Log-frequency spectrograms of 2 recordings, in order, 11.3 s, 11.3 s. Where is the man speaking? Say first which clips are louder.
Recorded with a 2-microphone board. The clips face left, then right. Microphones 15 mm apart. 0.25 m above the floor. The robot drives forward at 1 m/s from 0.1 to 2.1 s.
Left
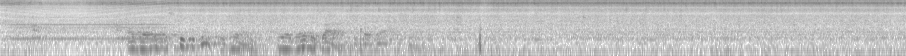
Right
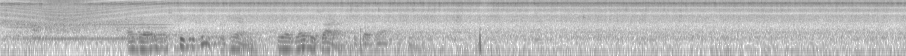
Right 2 dB; 75° right (ahead or behind), 5 m.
